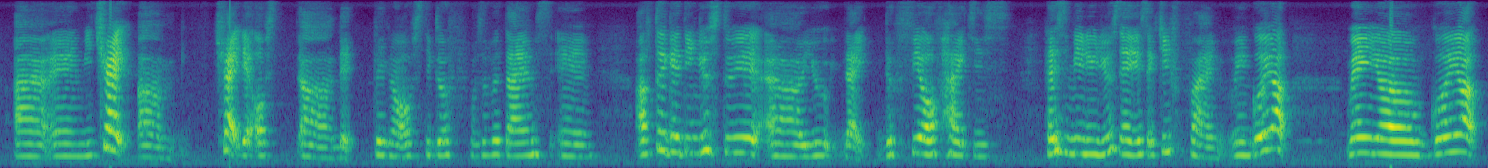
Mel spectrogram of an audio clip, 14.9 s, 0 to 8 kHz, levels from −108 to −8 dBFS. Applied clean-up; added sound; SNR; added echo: none; none; none; none.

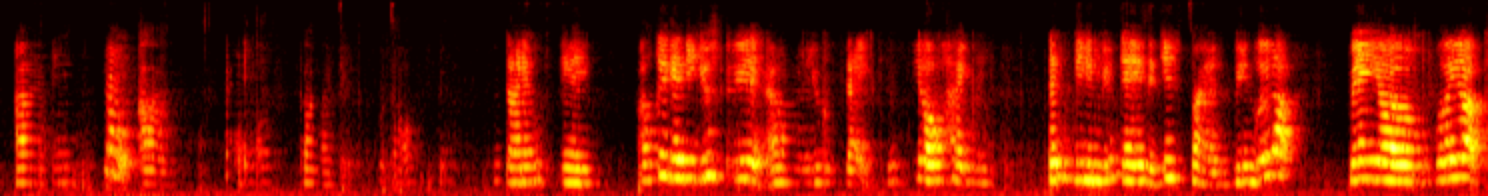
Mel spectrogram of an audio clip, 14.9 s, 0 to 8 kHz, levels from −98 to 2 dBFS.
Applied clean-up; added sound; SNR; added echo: neural mask model DeepFilterNet 3.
